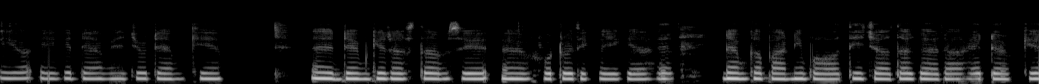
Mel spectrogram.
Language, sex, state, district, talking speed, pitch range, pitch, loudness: Hindi, female, Chhattisgarh, Bastar, 155 wpm, 255-265 Hz, 260 Hz, -25 LUFS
